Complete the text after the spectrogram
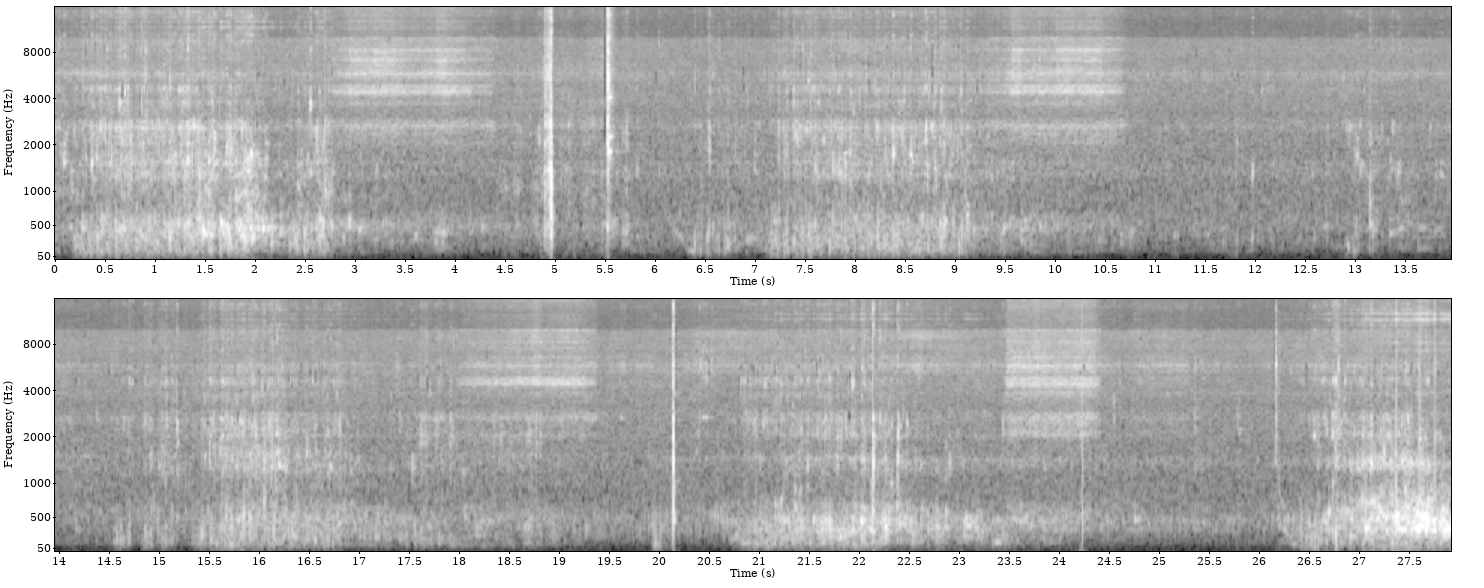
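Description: Scuba exhaust bubbles gurgle and rumble underwater in regular bursts.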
